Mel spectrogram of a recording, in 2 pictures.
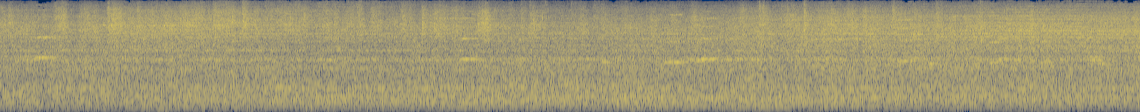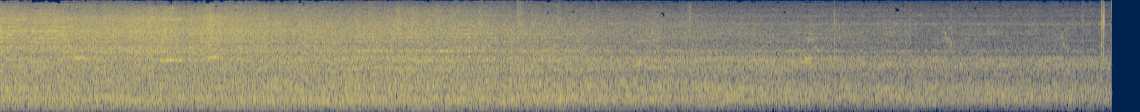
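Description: Freight train of covered double-deck car-carrier wagons rolling past: a steady rumble and rattle of wagon wheels on the rails, with a faint squeal now and then. It fades as the last wagons go by and stops abruptly near the end.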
